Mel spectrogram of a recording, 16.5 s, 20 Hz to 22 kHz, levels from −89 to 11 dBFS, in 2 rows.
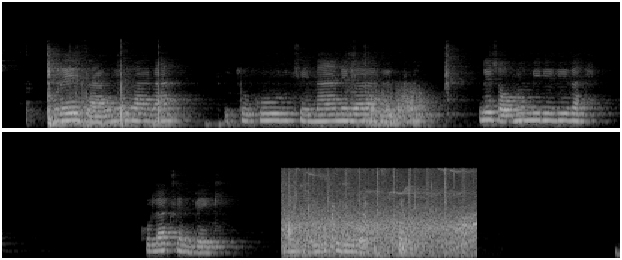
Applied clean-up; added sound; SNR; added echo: none; Chicken, rooster; -4 dB; reverberation time 0.8 s.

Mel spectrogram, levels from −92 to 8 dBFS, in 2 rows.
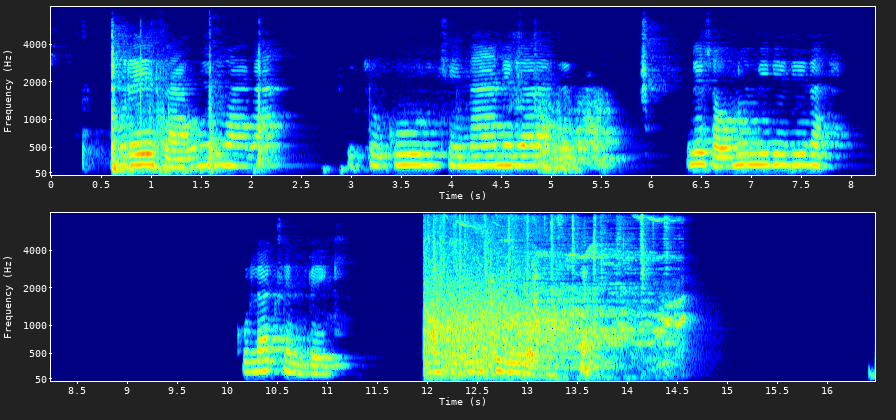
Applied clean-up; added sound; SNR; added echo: classical method WPE with log-MMSE.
